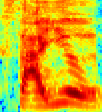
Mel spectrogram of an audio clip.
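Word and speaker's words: saya: তো ওরা সাধারণত ল্যাটিনটা বলে সাইয়ে তা তাউ, সাইয়ে তা তাউ। এখন দেখেন সায়া ওইটাকে বলতেছে সাইয়ে, সাইয়ে, এস এ সা ওয়াই ই ইয়ে, সাইয়ে, ওরা উচ্চারণ করতে সাইয়ে।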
